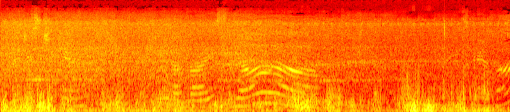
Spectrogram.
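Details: Ownerless street cats and kittens in a city, being fed: a few rising-and-falling meows bunched in the middle, half buried under wind on the microphone, passing traffic and a person talking.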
